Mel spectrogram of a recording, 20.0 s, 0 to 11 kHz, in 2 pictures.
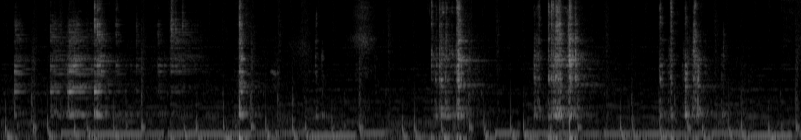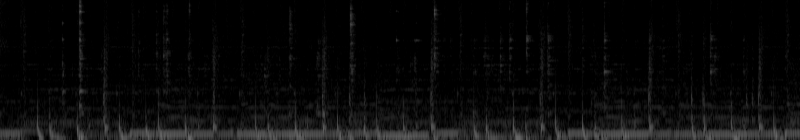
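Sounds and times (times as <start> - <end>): metal hardware clinking: 0.0 - 4.8, 5.4 - 9.4, 10.7 - 19.6
background music with bass: 0.0 - 20.0.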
